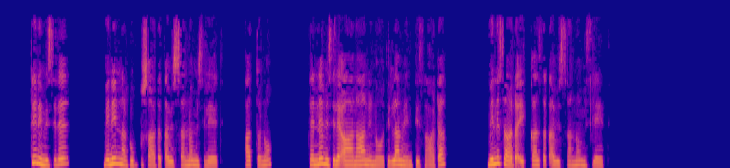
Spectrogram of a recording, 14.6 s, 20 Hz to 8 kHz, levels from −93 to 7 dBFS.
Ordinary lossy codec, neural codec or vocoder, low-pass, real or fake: MP3, 32 kbps; none; 7.2 kHz; real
